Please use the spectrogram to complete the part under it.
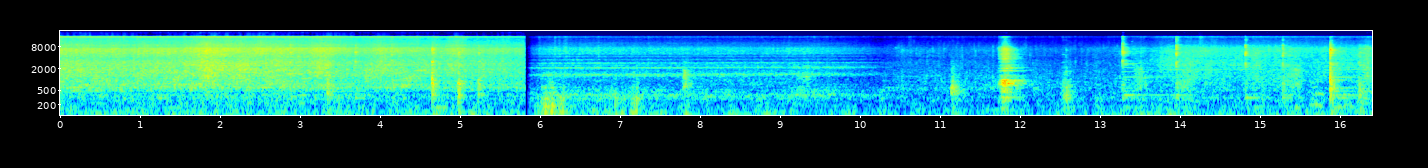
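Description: Masala frying with potato and tomato in hot oil, a steady loud sizzle for several seconds, then quieter bubbling with sharp scrapes and taps of a spoon stirring the pan.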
